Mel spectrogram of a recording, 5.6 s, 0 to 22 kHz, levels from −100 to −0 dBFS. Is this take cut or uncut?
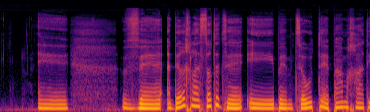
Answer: uncut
